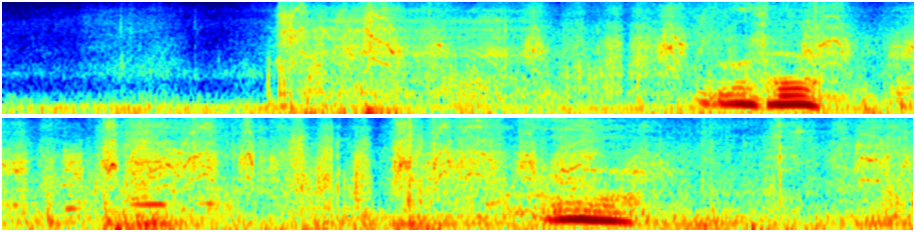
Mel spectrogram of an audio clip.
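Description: A fishing reel whirs and clicks as line is wound in.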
